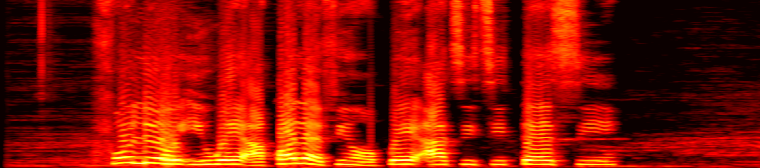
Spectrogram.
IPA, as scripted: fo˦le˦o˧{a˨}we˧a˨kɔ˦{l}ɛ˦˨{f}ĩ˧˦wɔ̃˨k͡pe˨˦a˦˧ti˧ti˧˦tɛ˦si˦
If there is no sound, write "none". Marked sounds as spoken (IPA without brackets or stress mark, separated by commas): i˨, l, f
